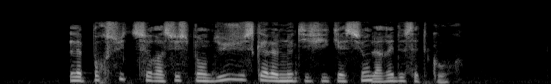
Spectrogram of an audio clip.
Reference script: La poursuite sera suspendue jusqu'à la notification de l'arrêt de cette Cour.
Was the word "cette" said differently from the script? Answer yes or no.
no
